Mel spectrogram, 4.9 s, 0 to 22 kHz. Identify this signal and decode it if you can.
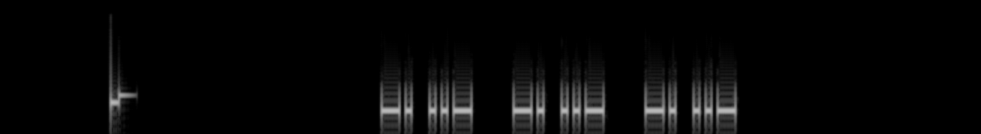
Morse code, heard as a keyed tone, about 40 wpm, 700 Hz. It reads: NU NU NU
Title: Canadian Provinces and Territories - Repeated 3x - 40wpm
